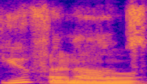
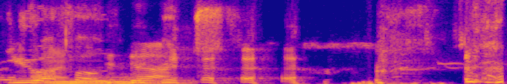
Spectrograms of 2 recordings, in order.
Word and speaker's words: UFOnauts: And it's Crowley, not Crowley, and it's UFOnauts, not UFO nuts.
